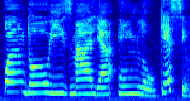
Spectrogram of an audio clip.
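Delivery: "Quando Ismalha enlouqueceu" said very slowly, syllable by syllable; slow syllable count. Shown as a demonstration. Teacher counting syllables for the class, slow and separated. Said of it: "Se você contar".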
